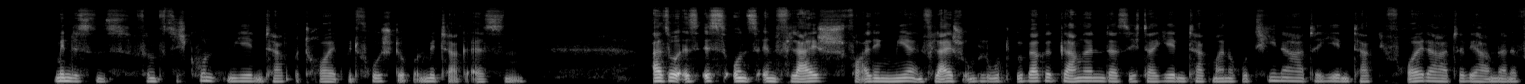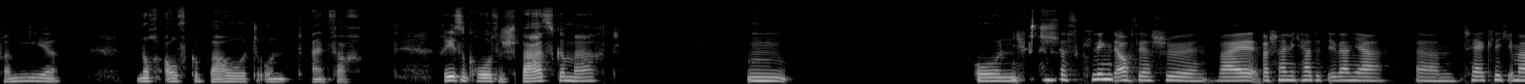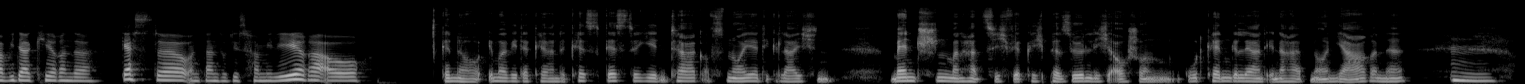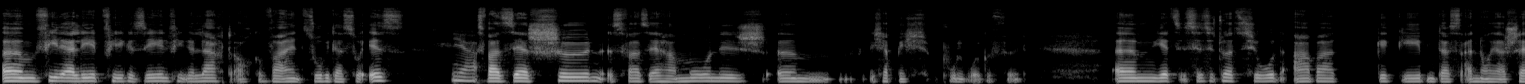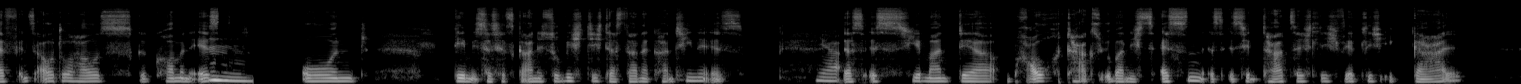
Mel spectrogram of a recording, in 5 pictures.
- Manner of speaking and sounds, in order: other background noise
- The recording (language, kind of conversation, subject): German, advice, Wie kann ich loslassen und meine Zukunft neu planen?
